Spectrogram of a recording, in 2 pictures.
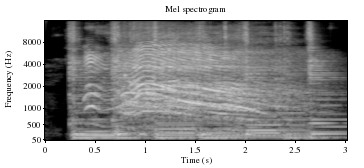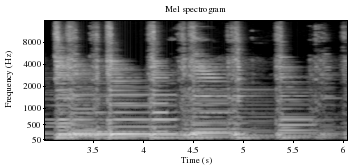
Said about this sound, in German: das Coole finde ich die äh, Kinderstimmen die Kinderstimmen, die da so, ah und oh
